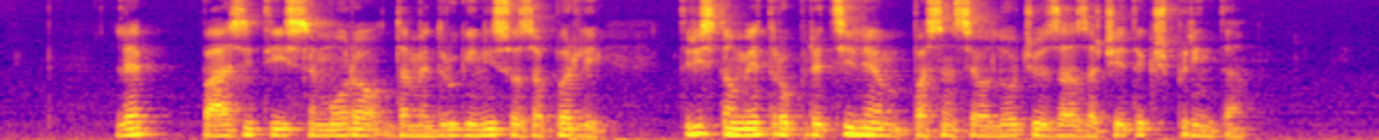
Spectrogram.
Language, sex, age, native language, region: Slovenian, male, 18-29, Slovenian, Central Slovenia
